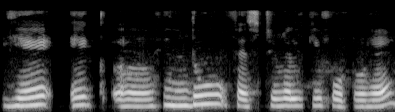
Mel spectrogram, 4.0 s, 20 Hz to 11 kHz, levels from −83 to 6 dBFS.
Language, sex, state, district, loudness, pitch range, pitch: Hindi, female, Maharashtra, Mumbai Suburban, -14 LUFS, 200-235 Hz, 210 Hz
